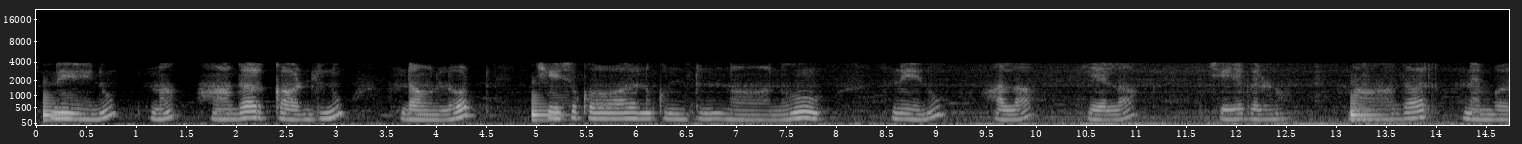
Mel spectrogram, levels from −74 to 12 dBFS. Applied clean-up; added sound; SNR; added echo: none; Keyboard (musical); -2 dB; reverberation time 0.2 s.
